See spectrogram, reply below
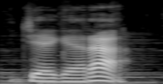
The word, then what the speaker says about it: llegará: So, for example, it starts out pronto llegará. So that llegar uh, is followed by uh, the a sound at the end, and that's where the emphasis is.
